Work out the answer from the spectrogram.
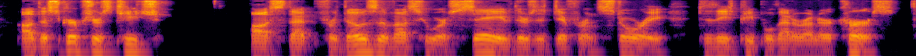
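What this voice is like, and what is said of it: Congested, slightly off voice. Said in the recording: “my voice sounds a little bit off, it's because I've had a sinus infection for about the last week or so ... if I start to choke”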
